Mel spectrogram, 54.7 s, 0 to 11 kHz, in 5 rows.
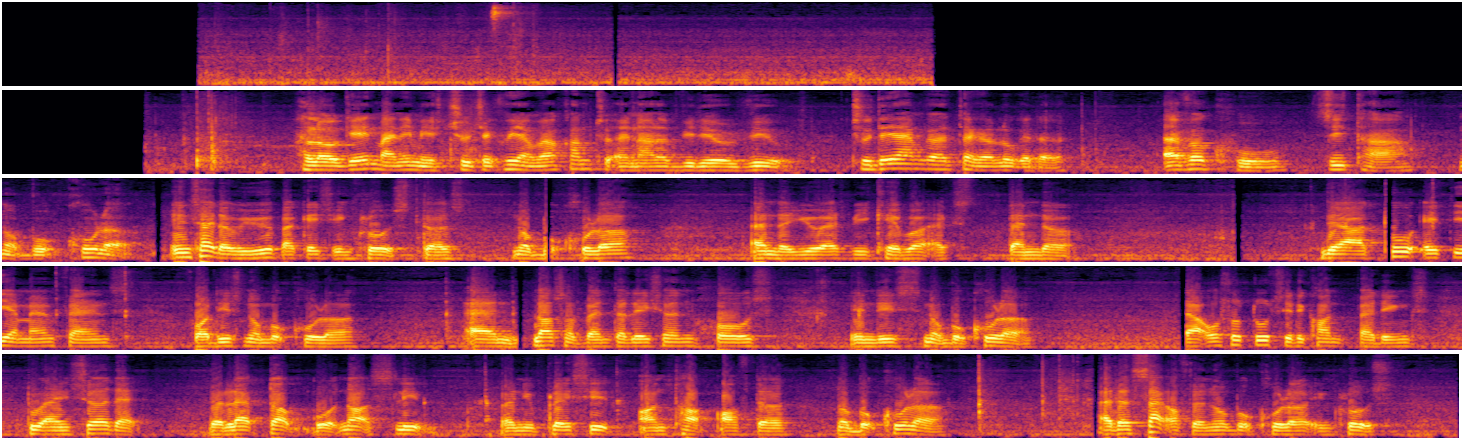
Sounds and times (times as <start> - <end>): Speech: 13.2 - 19.0, 19.7 - 26.8, 27.5 - 30.0, 31.8 - 35.6, 36.3 - 40.7, 41.8 - 51.0, 52.0 - 54.4.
